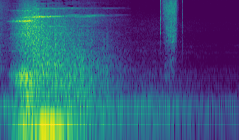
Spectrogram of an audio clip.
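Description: A heavy sliding door whooshes open.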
